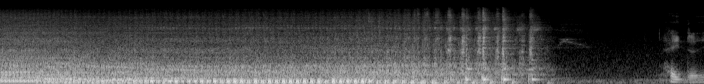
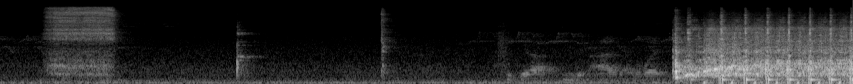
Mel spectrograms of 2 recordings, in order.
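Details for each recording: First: Wizard (Craftsman-type) riding mower after fitting a new carburetor to replace the worn-out old one: even, regular thumping at steady idle for about five seconds, then shuts off cleanly; engine runs fine. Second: Wizard (Craftsman) riding mower with a worn-out old carb and a hit-and-miss starter solenoid, after carb cleaner spray: hiss of spray, then steady cranking at about 3.5 turns a second, never catches; suspected fouled plug or sheared flywheel key.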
